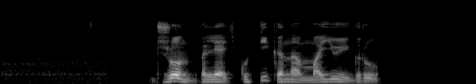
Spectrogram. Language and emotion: Russian, angry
